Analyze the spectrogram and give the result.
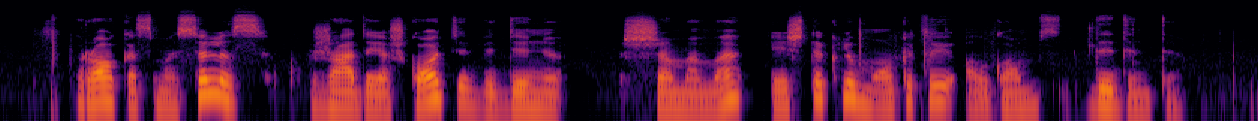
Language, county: Lithuanian, Kaunas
